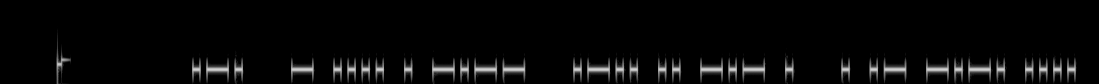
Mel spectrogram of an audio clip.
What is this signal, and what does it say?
Morse code, heard as a keyed tone, about 17 wpm, 700 Hz. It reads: R THEY LIKE EACH
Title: Sentences from Top 200 Words and Abbreviations 17wpm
